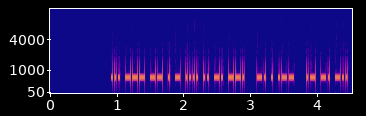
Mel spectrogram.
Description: Morse code, heard as a keyed tone, about 44 wpm, 700 Hz. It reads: SOMETHING NEW AND
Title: Sentences from Top 700 Words 45wpm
